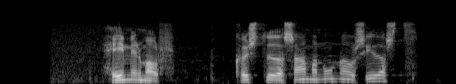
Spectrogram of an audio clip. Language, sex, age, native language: Icelandic, male, 50-59, Icelandic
